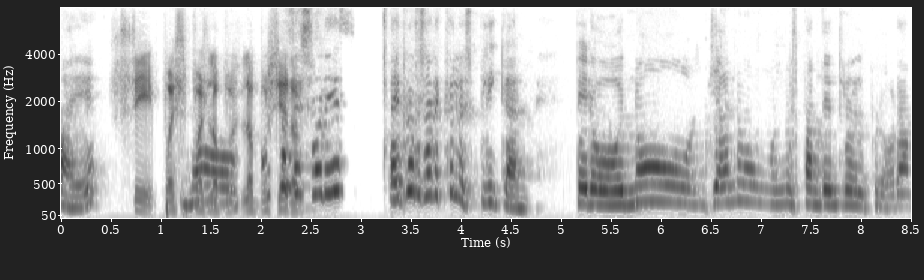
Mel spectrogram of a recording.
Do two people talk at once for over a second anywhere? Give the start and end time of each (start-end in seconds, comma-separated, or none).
1.2-2.6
